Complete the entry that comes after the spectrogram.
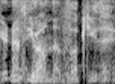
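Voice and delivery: mock under-breath mutter. Retelling what a crazy man nearby said: retold muttering under breath. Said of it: "Just under his breath talking hellish shit".

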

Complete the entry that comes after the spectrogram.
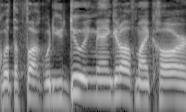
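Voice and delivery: acted-out furious yelling, high-pitched and angry. Retelling how a car's owner rushed at the speaker; retelling a scream. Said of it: "screaming like".

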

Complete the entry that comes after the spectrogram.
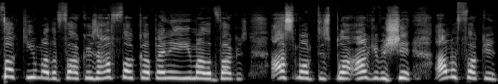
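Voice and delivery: play-acted, very high, shrill yelled tirade. Retelling guys on a train yelling at an old man: imitating someone yelling.

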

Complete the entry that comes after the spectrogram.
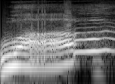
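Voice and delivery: high, loud, shouted what in disbelief. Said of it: "should I rephrase this as".

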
